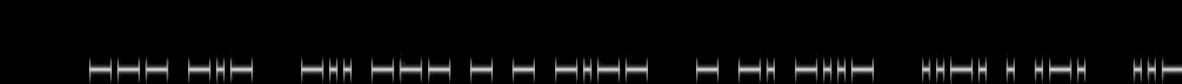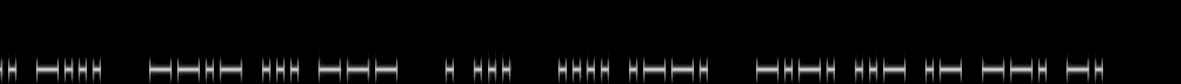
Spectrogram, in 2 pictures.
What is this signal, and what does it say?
Morse code, heard as a keyed tone, about 17 wpm, 700 Hz. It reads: OK DOTTY TNX FER FB QSO ES HP CUAGN
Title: K1USN SST QSO Practice 17wpm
